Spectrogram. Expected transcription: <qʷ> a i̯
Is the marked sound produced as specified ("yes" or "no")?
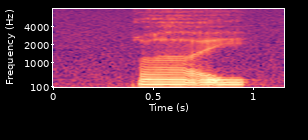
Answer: yes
